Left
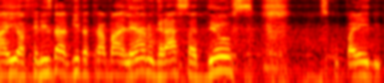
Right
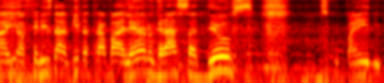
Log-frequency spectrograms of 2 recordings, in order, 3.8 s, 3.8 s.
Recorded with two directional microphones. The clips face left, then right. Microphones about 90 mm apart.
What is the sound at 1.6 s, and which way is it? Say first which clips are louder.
Speech: left 1 dB; 25° right (ahead or behind).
